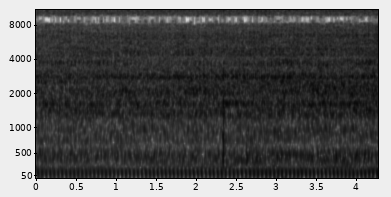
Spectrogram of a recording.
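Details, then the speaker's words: 2007 Diamo Retro 50 GY6 scooter, after installing new intake tube: single cylinder putters about four beats a second with uneven, lumpy idle; adjusting airbox changed nothing, owner suspects valve adjustment needed. Rough running, cause not found. "There. That didn't change a thing. I don't know, guys. Maybe the valve does need adjusted and it just isn't hitting quite right when it's not starting like that."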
